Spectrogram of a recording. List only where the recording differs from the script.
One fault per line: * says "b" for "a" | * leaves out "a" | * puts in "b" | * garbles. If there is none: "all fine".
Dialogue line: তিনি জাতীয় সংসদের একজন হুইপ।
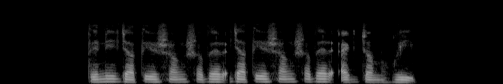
* puts in "জাতীয় সংসদের"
